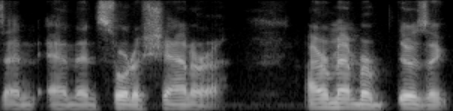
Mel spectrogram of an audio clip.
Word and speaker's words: Shannara: his house in Seattle and he said it's pronounced Shannara I called it the Sword of Shannara I was always saying Shannara its Shannara that's from Terry Brooks himself just to be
